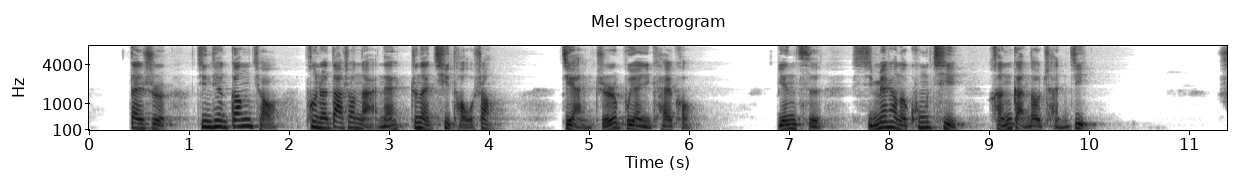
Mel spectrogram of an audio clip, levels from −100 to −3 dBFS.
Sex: male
